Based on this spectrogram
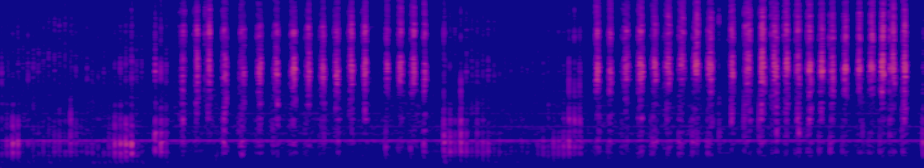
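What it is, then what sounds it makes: Sherbet powder scraped with a liquorice stick. A liquorice stick held in a gloved hand rakes and scrapes loose white sherbet powder back and forth across a flat white surface. It makes dozens of quick, bright, gritty scratching strokes in fast rhythmic runs, with brief softer pauses near the start and middle. A faint steady mid-pitched tone runs underneath throughout.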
